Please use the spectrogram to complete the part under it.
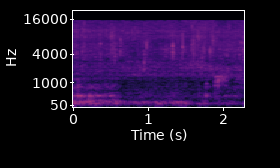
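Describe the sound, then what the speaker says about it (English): Water runs steadily from a bathroom tap into a sink during a shave, a continuous soft hissing splash that is quiet and close, with no voices over it. "Turn off the water."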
